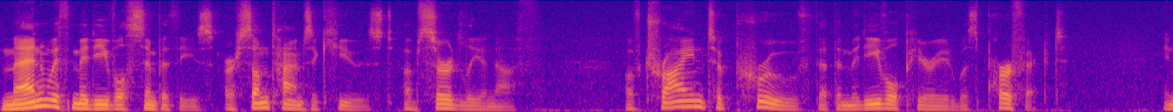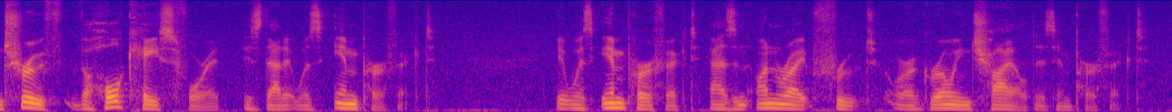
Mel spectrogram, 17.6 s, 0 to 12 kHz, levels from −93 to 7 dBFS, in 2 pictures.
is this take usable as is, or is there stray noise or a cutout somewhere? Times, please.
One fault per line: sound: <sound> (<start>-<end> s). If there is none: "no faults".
no faults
